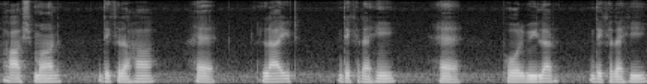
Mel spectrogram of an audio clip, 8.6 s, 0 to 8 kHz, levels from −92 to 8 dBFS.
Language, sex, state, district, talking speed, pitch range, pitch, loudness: Hindi, male, Uttar Pradesh, Hamirpur, 85 wpm, 90-105 Hz, 100 Hz, -17 LUFS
